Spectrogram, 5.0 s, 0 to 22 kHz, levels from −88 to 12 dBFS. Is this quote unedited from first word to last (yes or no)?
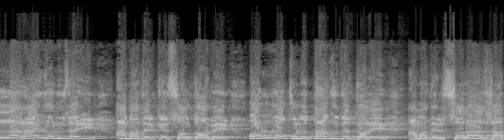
yes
